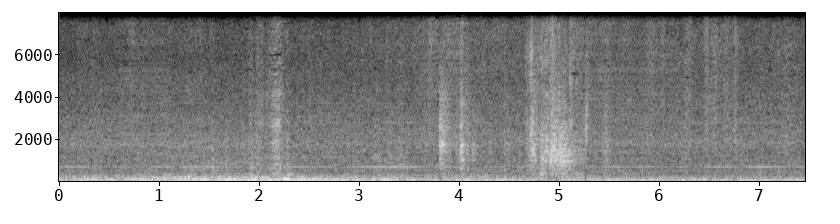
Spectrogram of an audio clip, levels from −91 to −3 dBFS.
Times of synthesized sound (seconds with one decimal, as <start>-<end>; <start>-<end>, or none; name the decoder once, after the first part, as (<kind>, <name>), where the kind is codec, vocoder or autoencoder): 0.6-1.1 (autoencoder, DAC-VAE); 3.6-4.2; 5.2-6.2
